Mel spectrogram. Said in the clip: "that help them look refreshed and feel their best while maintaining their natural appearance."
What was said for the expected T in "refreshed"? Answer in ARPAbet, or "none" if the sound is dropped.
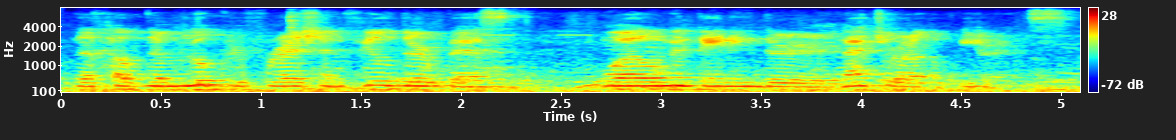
none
